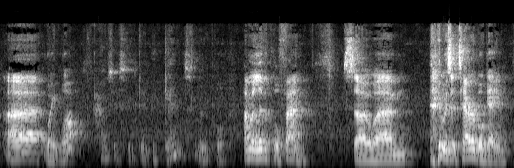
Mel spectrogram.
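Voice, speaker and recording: The northwest English music streamer speaks at normal speed with hardly any pauses, his mid-range voice a bit bright. He chats casually, answering livestream comments as he works indoors in his home studio. It's recorded off mic from a distance in a very echoey room with faint background noise.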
